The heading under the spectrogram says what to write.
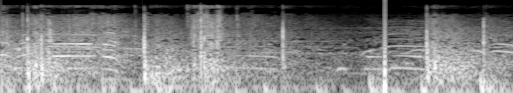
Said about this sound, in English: Firing tear gas into the pensioners. Explosions taking place.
